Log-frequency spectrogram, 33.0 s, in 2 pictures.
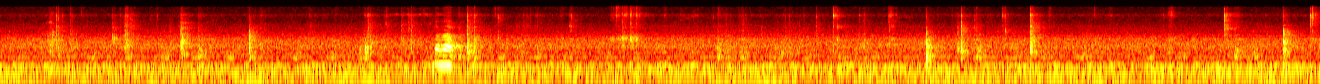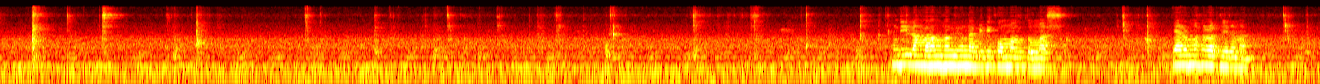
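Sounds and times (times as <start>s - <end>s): steady low hum: 0.0s - 33.0s
crunchy chewing: 0.5s - 13.2s, 21.2s - 27.7s.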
